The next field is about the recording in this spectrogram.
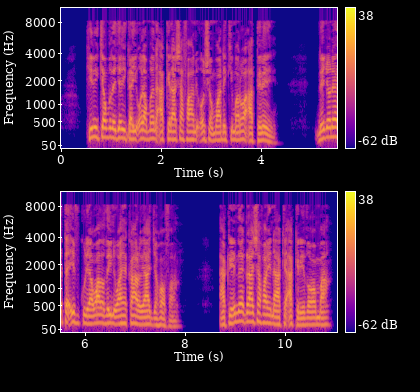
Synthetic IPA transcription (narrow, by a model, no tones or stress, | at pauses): hiɾikiamoðed͡ʑeɾiŋɡaioɾeamonɛnɛ̰ʔakeɾaʃafaniʔoɕjɔmwadekimaɾwaʔateɾe | neɲɔnɛtɛifukuɾejawaðɔðeinewahɛkaɾɔjad͡ʒɛɦɔva̰ | akeɾenɛɡɛɾaʃ̬afaninakɛʔakeɾeðɔːma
